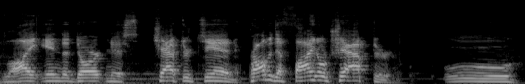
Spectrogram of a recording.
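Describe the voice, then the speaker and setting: Male gaming streamer, casual reactions, forceful bright tone, slightly high, faint music behind. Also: animated, a little slow. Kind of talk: casual game reaction commentary.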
